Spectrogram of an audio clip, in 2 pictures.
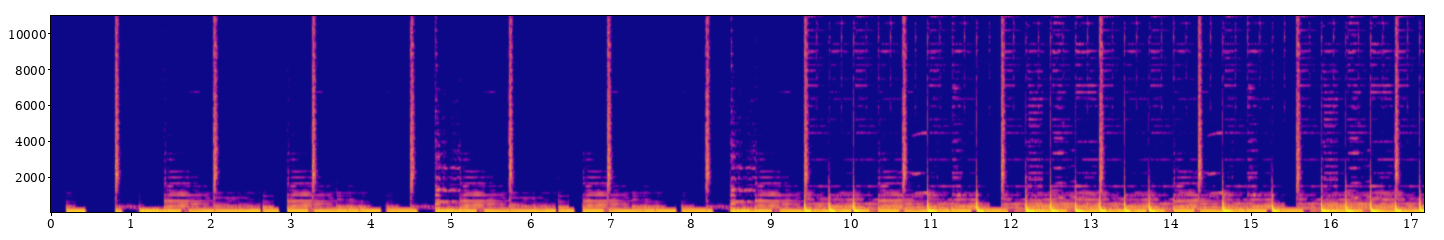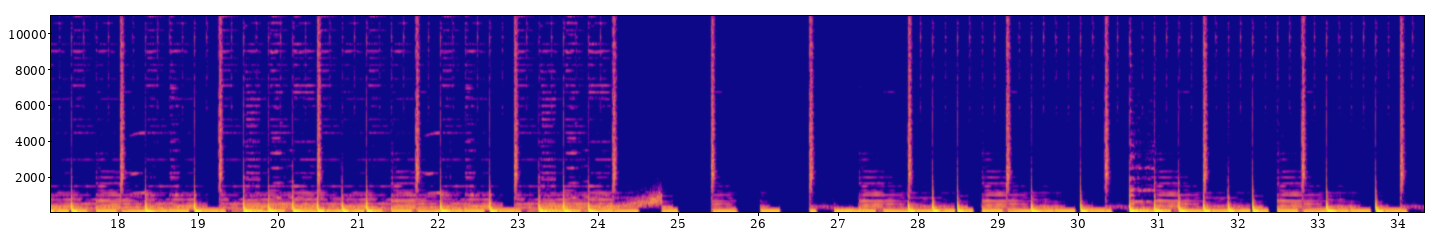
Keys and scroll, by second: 0.0 ctrl+z, 2.1 ctrl+-, 21.8 ctrl+z, 32.9 ctrl+z.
